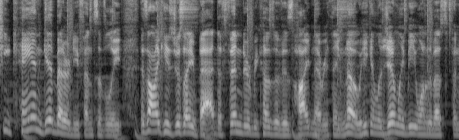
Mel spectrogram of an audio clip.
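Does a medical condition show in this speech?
No.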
